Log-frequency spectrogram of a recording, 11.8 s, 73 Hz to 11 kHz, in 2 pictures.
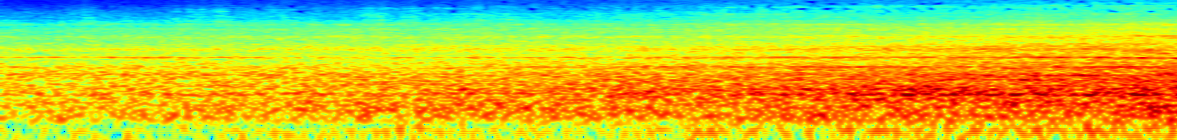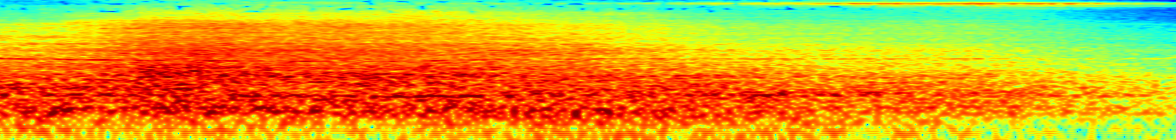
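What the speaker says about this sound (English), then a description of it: "A rarity in these parts is Belgian Class 12 locomotive number 1212, seen heading for Saint-Marc Yard" Belgian Class 12 locomotive 1212 rumbling past with a long freight train on its way to a yard, a steady broad roar that swells in the middle and then eases off, with no voices.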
